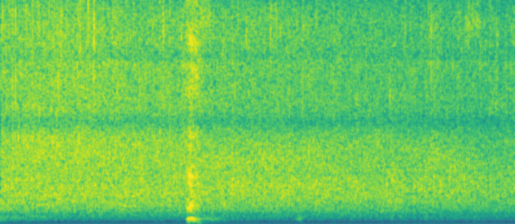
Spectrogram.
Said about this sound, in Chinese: 根据你们的掌声来判断，现在有很多人已经开悟了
